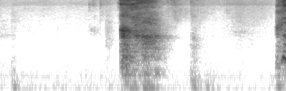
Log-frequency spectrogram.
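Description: One harsh, fairly dry cough, then a softer one and the start of a third: cough from interstitial lung disease.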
